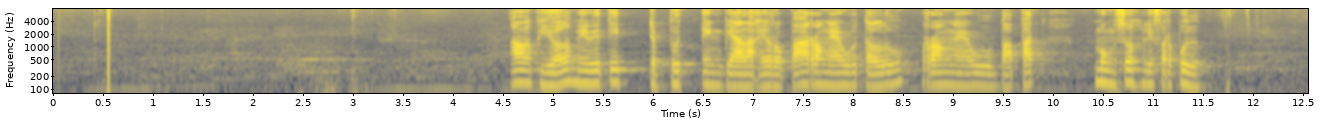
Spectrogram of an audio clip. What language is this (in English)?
Javanese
